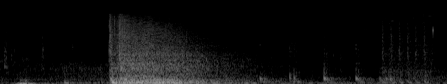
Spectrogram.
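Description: A tactical shooter video game's gunfire: a sudden loud burst of shots or an explosion rings out and slowly fades, with faint scattered clicks and thuds around it.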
